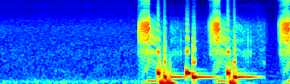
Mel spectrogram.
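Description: Small balls rattle and clatter as they pour out of a cup.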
